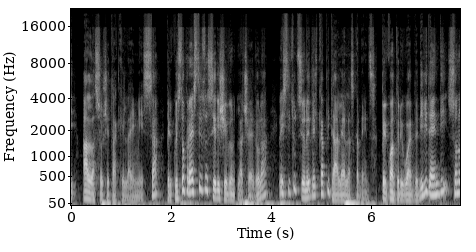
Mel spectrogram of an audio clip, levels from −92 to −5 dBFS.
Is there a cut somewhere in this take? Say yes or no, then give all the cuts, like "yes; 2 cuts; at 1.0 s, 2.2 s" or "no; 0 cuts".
yes; 2 cuts; at 3.2 s, 4.2 s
